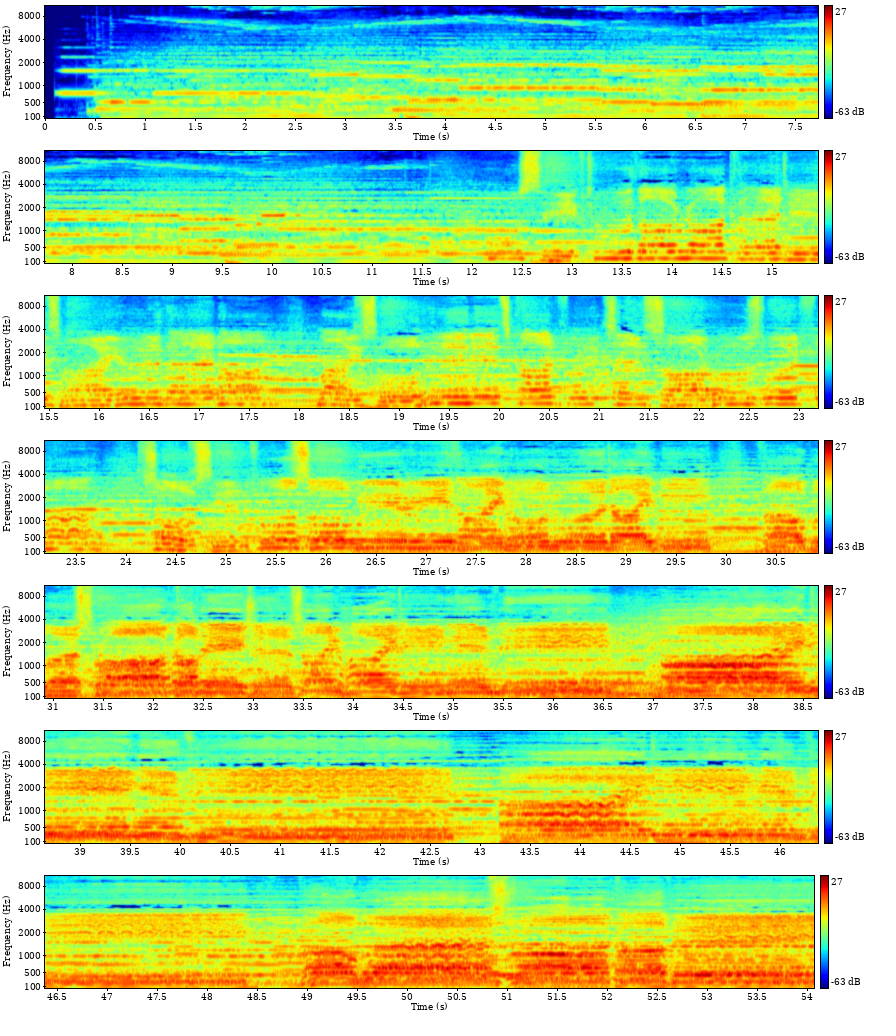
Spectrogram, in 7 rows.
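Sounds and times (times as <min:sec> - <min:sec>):
men's chorus singing: 0:12.4 - 0:54.0.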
